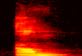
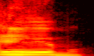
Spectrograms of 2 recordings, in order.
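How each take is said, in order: First: The vowel is an 'ah' sound. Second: The vowel is an 'eh' sound. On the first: "German में अम" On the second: "English में ये पढ़ा जाएगा ना एम"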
